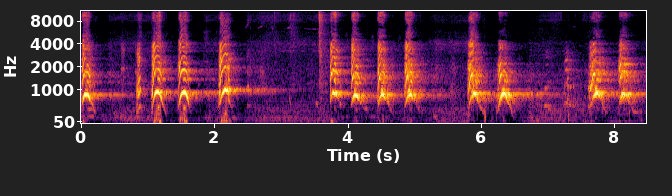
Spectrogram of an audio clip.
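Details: Silky Terrier giving bursts of shrill, ringing barks, often in pairs or threes separated by short pauses, over roughly eight seconds, with faint background noise.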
